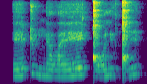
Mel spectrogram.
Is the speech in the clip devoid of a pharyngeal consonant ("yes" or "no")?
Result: yes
